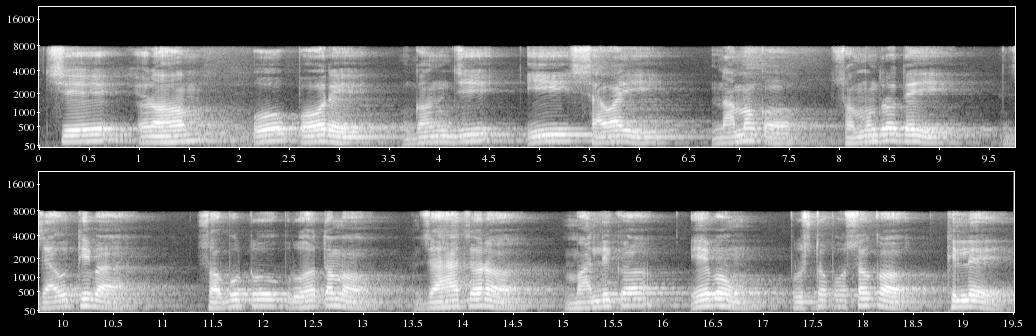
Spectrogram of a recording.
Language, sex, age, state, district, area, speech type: Odia, male, 45-60, Odisha, Nayagarh, rural, read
